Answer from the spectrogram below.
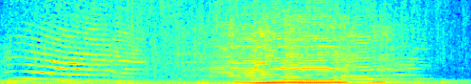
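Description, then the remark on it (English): A humpback whale sings, its long, eerie moans sliding slowly up and down in pitch, rich with overtones and heard alone in a steady, continuous stretch. “Some you're probably familiar with the haunting song of the humpback whale.”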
